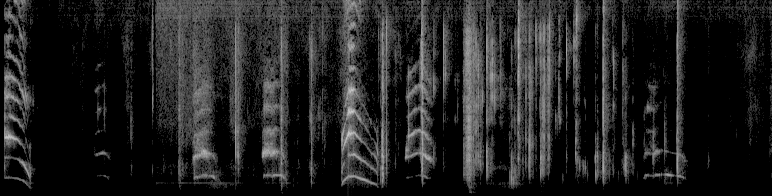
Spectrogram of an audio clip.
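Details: Foster kittens rescued as babies, playing together indoors like brothers: scattered short arched meows, some steeply falling, mixed with clicks, rustles and chewing-like sounds and a faint steady hum.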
